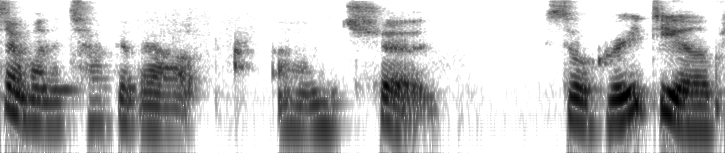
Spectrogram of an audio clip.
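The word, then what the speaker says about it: Chöd: It's actually spelled CHO and two little dots over the O, or it's spelled CHOD. The two dots make it chud, a light D at the end of it.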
